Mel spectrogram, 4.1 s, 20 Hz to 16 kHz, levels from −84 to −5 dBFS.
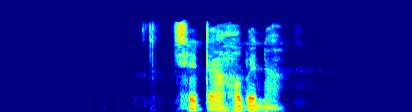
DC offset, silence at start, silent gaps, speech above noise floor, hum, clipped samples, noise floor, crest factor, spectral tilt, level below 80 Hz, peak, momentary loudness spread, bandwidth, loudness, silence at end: under 0.1%; 1.5 s; none; over 64 dB; none; under 0.1%; under -90 dBFS; 26 dB; -2.5 dB/octave; -66 dBFS; -6 dBFS; 20 LU; 8.4 kHz; -25 LUFS; 1.3 s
